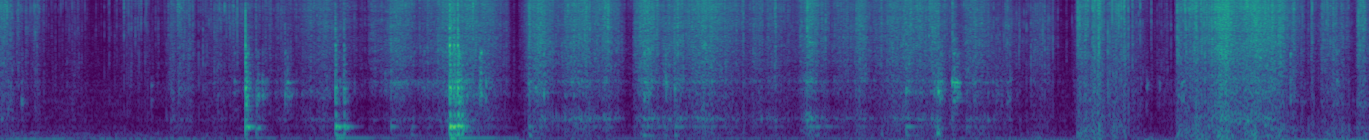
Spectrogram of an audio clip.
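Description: Thin plastic packaging crinkling as it is handled, irregular and on and off, loudest near the end.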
